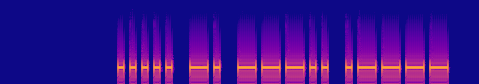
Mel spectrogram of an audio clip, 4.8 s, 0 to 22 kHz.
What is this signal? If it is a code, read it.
Morse code, heard as a keyed tone, about 20 wpm, 700 Hz. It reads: 5N81
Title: Four Letter-Number Combinations - 20wpm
